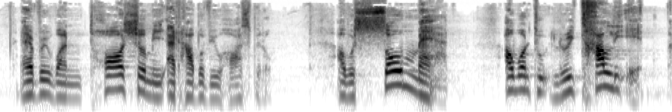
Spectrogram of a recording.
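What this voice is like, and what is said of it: Thai accent in English. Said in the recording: “I spoke with accent. I'm from Thailand.”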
